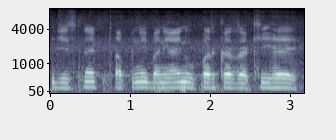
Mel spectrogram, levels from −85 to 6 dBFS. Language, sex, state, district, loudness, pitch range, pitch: Hindi, male, Uttar Pradesh, Lucknow, -16 LUFS, 130-140 Hz, 135 Hz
